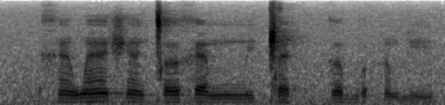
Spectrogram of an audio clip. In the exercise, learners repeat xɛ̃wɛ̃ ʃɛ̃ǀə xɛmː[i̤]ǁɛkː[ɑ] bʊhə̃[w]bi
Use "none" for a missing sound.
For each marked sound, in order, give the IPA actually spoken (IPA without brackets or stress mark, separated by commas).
i, ə, none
